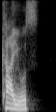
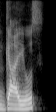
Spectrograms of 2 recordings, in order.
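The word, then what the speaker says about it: Gaius: I na przykład wiemy to, że e, k, g i c to, to był jeden dźwięk, czyli był na przykład kajus, nie gajus, tylko kajus, Julius. Tak? tak, Kajsar. Tak się to wymawiało.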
